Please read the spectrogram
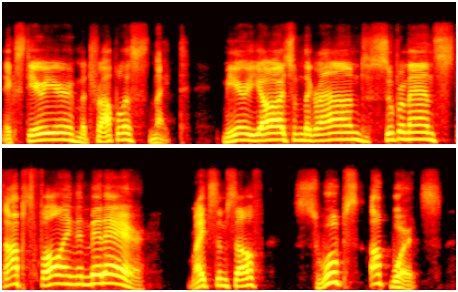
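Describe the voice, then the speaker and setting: A man's voice: high voice, expressive, slow pace, dry recording, studio quality. A man reading stage directions as the narrator of a dramatic superhero script table read.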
